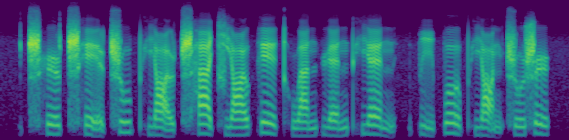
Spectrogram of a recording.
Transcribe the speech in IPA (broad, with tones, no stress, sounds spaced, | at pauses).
ʈ͡ʂʰ ɻ̩˧˥ ʈ͡ʂʰ ḛ˨˩ ɪ̯ ʈ͡ʂ u˥ pʰ j ɑ̰˨˩ ʊ̯ ʈ͡ʂʰ ä˥˩ t͡ɕ j ɑ˧˥ ʊ̯ k e˥˩ ɪ̯ kʰ w a˧˥ n p ɥ ɛ˧˥ n pʰ j ɛ˥˩ n | p ḭ˨˩ p o˥˩ ʊ̯ pʰ j ɑ̰˨˩ ŋ ʈ͡ʂ u˧˥ ʂ ɻ̩˧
